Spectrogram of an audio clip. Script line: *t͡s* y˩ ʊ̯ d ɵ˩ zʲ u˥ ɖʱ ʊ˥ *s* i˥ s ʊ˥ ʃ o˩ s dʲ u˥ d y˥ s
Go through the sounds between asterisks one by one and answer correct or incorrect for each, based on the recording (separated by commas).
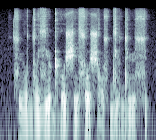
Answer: correct, incorrect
